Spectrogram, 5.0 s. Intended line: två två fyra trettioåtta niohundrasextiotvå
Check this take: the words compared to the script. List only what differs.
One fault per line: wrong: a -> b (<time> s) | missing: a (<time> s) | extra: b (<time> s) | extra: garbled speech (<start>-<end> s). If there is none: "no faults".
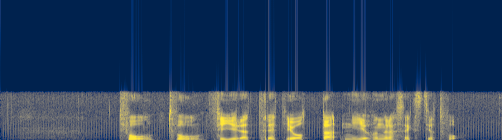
no faults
